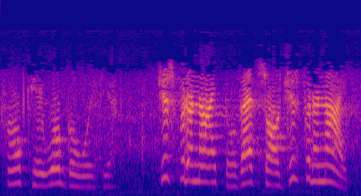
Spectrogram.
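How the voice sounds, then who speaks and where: Woman voicing a defiant young boy, high and fast, stubborn, proud, old radio drama, tinny sound. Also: lively intonation, slight background noise. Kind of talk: 1950s radio acting.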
